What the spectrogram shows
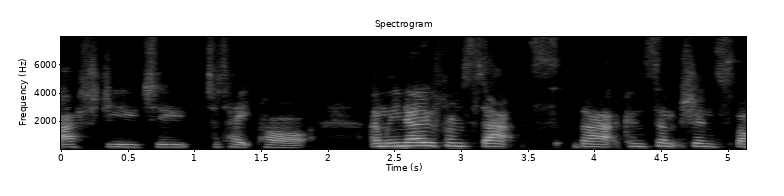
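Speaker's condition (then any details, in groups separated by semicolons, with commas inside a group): No condition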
